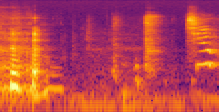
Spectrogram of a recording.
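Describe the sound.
A small, cute sneeze bursts out at the start, loud and high-pitched, followed by a few softer breathy, voiced sounds and short murmurs.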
